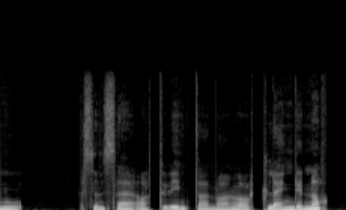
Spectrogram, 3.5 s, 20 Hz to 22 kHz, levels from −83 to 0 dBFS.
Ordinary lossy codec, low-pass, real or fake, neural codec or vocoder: none; 14.4 kHz; fake; codec, 32 kHz, 1.9 kbps, SNAC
